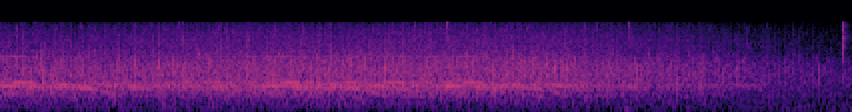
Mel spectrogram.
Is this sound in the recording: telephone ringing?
no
